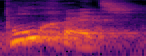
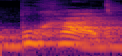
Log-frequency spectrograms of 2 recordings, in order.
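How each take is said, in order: First: The stress falls on the first syllable. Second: The stress falls on the second syllable. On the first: To put something down with a loud noise. "if you change the stress on it, ... but бухать" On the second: To drink hard liquor and get drunk. "not to бухать"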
